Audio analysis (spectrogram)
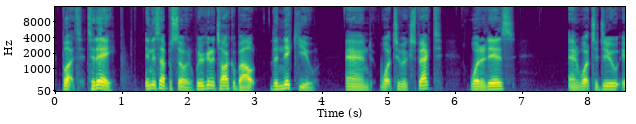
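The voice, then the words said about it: Stuffy, congested, slightly deeper voice. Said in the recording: “my voice right now, because it is a little stuffy. I have a stuffy nose ... I will talk slow ... my voice is a little bit deeper now”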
